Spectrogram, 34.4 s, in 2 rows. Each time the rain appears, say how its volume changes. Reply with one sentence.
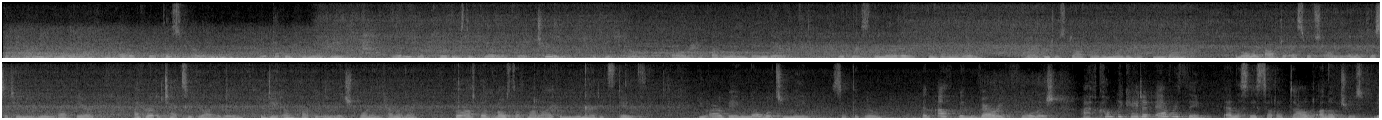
The rain can be heard from 0.0 to 34.4 s, getting quieter.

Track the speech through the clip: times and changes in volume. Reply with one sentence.
The speech can be heard from 0.1 to 34.4 s, at a steady volume.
